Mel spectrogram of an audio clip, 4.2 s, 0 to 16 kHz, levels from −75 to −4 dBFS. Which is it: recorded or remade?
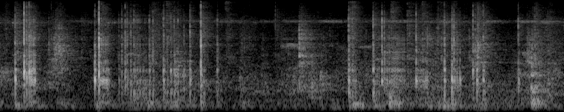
recorded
